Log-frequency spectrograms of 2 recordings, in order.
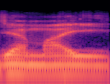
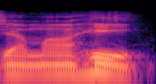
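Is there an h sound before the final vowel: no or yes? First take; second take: no; yes. First: There is no h sound before the final vowel. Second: There is an h sound before the final vowel. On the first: The speaker calls it wrong. "बोलते भी हैं जमाई ... जबकि ये गलत है" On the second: The speaker calls it right. "असल लफ्ज़ है जमाही"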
